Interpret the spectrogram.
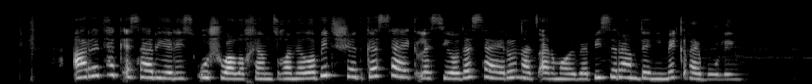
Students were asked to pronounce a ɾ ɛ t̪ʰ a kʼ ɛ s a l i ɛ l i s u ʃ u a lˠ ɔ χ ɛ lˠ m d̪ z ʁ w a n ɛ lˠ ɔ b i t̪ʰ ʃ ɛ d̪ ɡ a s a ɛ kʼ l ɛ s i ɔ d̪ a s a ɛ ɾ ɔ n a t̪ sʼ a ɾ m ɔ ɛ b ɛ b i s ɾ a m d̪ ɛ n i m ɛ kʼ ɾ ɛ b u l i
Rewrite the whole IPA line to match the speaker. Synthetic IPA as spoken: a ɾ ɛ t̪ʰ a kʼ ɛ s a ɾ i ɛ l i s u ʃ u a lˠ ɔ χ ɛ lˠ m d̪ z ʁ w a n ɛ lˠ ɔ b i t̪ʰ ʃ ɛ d̪ ɡ a s a ɛ kʼ l ɛ s i ɔ d̪ a s a ɛ ɾ ɔ n a t̪ sʼ a ɾ m ɔ ɛ b ɛ b i s ɾ a m d̪ ɛ n i m ɛ kʼ ɾ ɛ b u l i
